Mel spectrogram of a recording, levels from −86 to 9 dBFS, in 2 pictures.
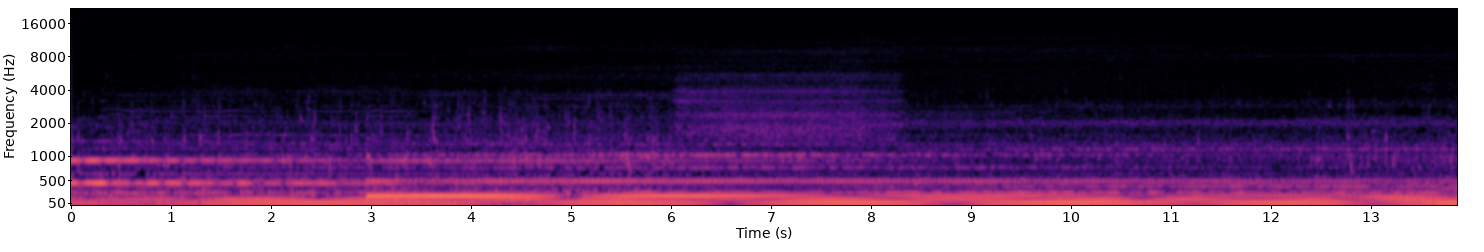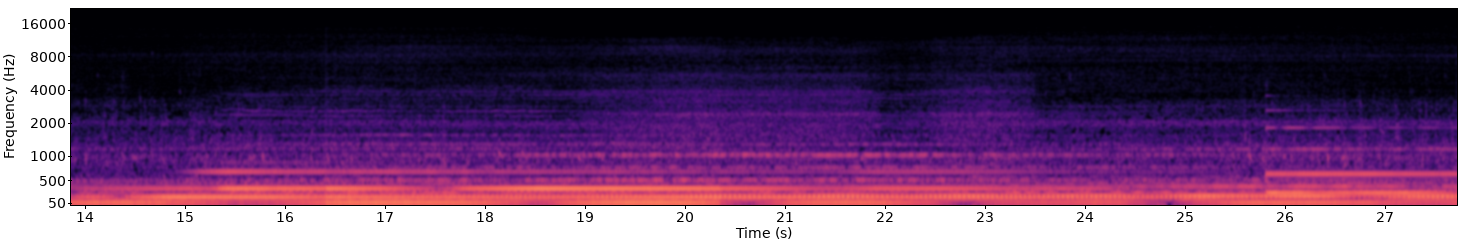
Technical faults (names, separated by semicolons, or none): doubled audio track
